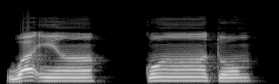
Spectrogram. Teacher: نون ساکن کے بعد کاف ہے، حروف اخفا ہے، تو نون ساکن پر غنہ کریں گے، آواز ناک میں چھپائیں گے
